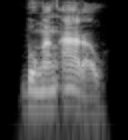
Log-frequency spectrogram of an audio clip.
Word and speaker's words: bungang araw: For example, bungang araw, bungang araw. Bungang araw. Bungang araw is spelled as B-U-N-G-A-N-G hyphen A-R-A-W.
